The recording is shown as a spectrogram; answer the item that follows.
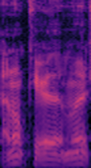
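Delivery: ordinary delivery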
